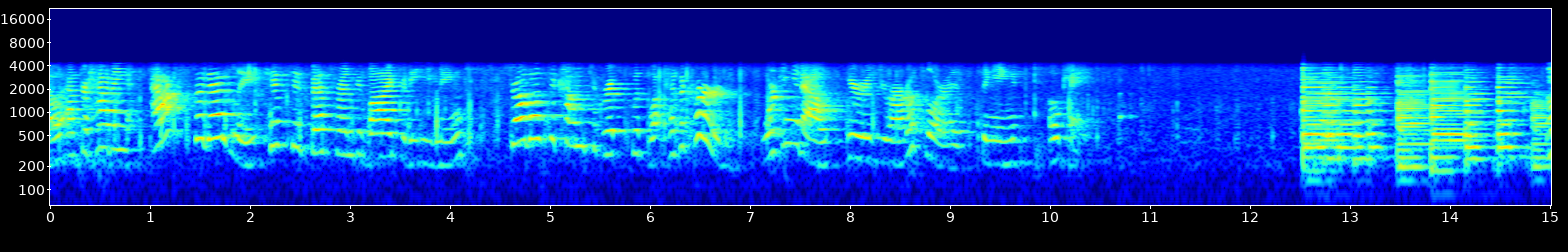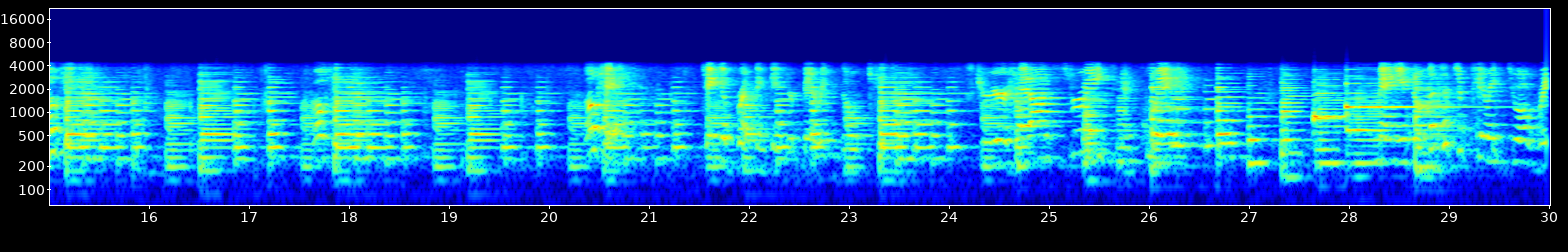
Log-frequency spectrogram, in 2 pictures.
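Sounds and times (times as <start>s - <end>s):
piano playing: 12.5s - 30.0s.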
